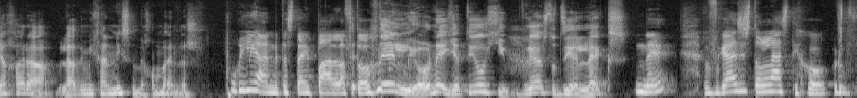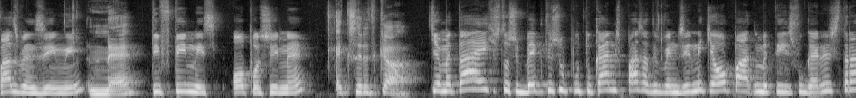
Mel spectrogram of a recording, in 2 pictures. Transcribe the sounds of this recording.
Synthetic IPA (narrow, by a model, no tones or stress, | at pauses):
ɐxɐɾɐ̰lɐðimixɐnisenðexo̞̰me̞̰no̞̰s | po̞liɐne̞t̪ɐst̪ɐepɐlɐːft̪o̞t̪elione̞ʝɐt̪io̞çivɣɐzist̪o̞d͡zieleksne̞vɣɐzist̪o̞lɐst̪ixo̞ɾufɐzve̞nzininet̪ift̪iniso̞po̞sine̞ | ekse̞ɾet̪i̥kɐce̞me̞t̪ɐeçi̥st̪o̞simbe̞k̚t̪isuput̪ukɐnispɐsɐt̪ive̞nzinice̞o̞pɐme̞t̪isfuɡɐɾist̪ɾɐ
